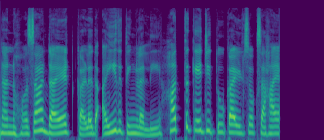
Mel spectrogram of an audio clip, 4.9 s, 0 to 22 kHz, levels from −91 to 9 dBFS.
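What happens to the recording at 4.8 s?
By 4.8 s the speech has already stopped because of a cut-off end. The final stretch of audio buffers was never written out, so nothing was played after 4.18 s. Instead of finishing or fading naturally, the speech breaks off partway through a sound at that instant and drops straight to digital silence with no decay. That dead silence then continues through the end of the clip, which is where 4.8 s falls.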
